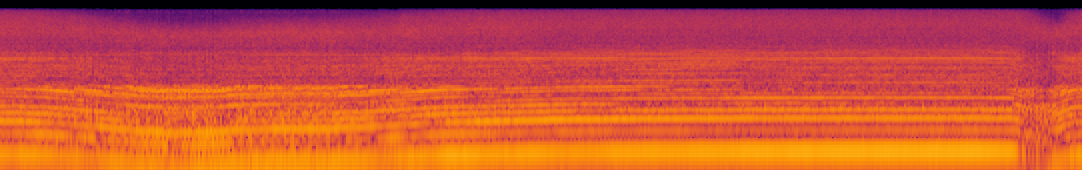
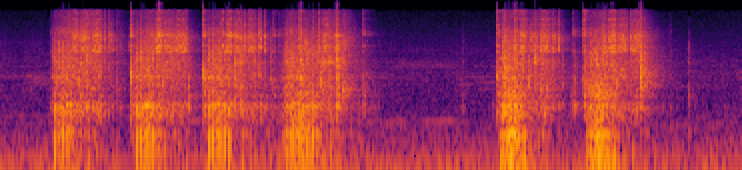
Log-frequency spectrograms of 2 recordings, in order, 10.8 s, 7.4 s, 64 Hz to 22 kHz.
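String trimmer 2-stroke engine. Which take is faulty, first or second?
second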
